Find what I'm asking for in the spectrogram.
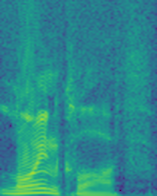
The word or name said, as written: LOIN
